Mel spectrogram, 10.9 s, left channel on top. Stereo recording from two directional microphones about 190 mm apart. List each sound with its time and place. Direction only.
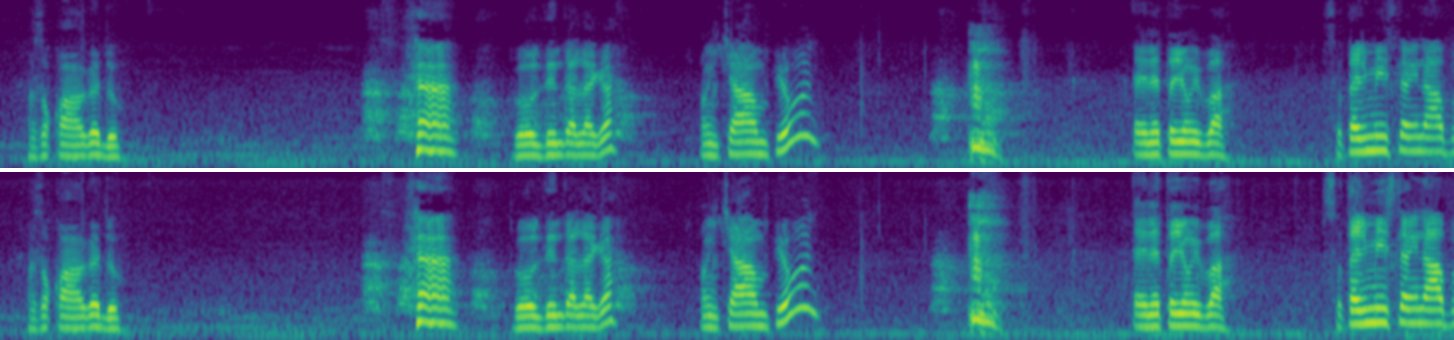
0.2 s speech: centre (ahead or behind)
3.1 s speech: 5° right (ahead or behind)
7.0 s a sound: 5° right (ahead or behind)
8.5 s speech: 5° right (ahead or behind)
